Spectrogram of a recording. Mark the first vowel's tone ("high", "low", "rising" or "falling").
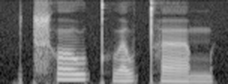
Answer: high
